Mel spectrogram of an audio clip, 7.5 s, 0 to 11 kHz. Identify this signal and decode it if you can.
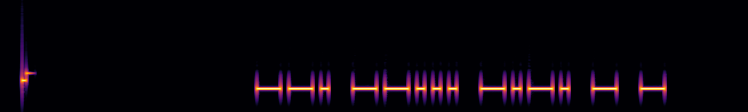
Morse code, heard as a keyed tone, about 15 wpm, 700 Hz. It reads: G7CTT
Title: DXCC-100 Call Signs - 5 Characters - Repeated 3x - 15wpm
